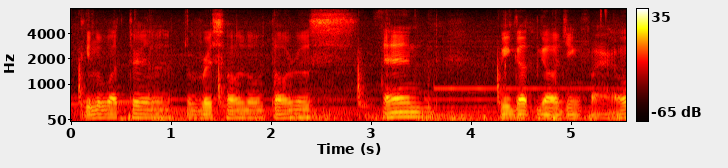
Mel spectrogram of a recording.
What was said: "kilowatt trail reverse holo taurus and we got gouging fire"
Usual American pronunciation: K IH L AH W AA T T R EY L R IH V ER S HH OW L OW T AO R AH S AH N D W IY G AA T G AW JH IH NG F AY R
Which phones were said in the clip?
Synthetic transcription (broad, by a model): K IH L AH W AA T T EY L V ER S HH OW L OW T AO R AH S AH N D W IY G AA T G AW JH IH NG F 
